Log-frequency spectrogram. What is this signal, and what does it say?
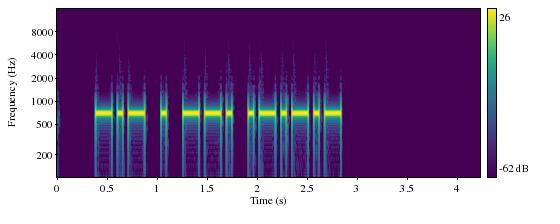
Morse code, heard as a keyed tone, about 22 wpm, 700 Hz. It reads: KEG.
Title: Pangram Challenge v2 - 22wpm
